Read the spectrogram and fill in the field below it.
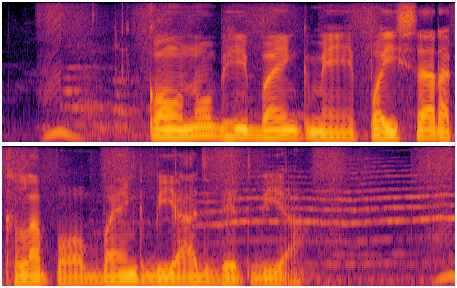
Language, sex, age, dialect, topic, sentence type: Bhojpuri, male, 25-30, Northern, banking, statement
